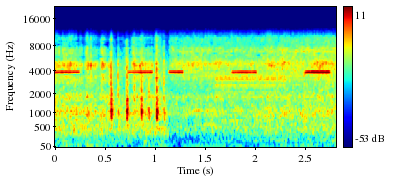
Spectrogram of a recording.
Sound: keyboard clacking

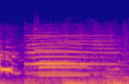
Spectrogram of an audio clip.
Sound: cheers

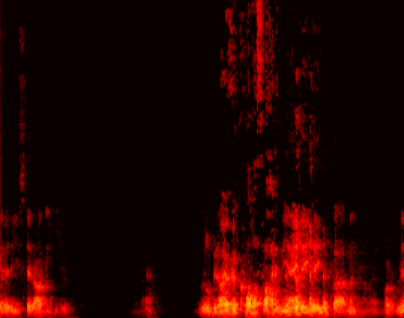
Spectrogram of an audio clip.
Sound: both laugh

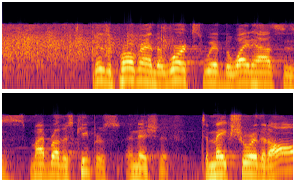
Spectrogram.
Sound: applause

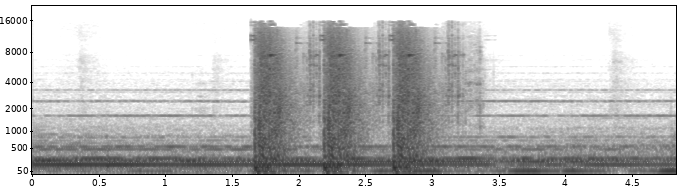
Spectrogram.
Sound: gunfire

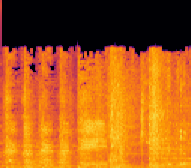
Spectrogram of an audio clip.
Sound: snort snort

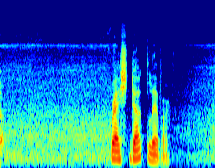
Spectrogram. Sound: voiceover

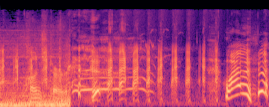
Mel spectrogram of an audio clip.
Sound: laughing

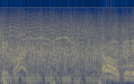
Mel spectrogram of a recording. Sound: crowd clapping

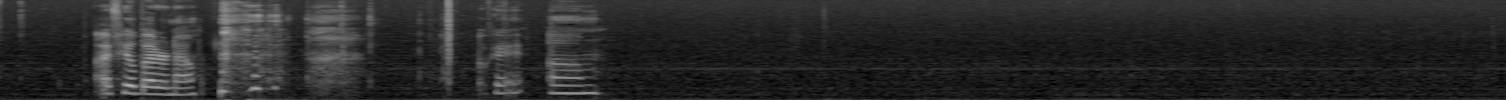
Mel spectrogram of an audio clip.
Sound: chuckle

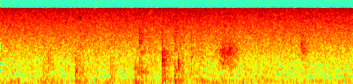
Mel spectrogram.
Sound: quick, small footsteps

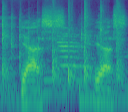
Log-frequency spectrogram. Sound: calm music; person clapping

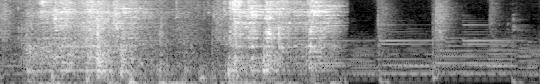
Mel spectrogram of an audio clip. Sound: objects in bag rattle

